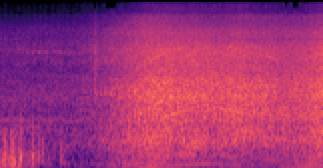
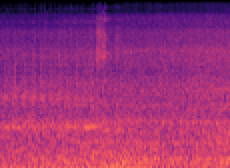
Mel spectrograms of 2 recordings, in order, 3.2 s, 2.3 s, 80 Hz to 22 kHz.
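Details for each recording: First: 2000 Chevrolet Blazer 4.3-liter V6 revved three times: swells up and down smoothly with no high-rev knock or valve train noise, healthy; a possible slight exhaust leak is also heard. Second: 2000 Chevrolet Blazer 4x4 with the 4.3L V6: even idle with no knock or valvetrain noise, but a faint, quick puffing tick in time with the firing. A slight exhaust leak is suspected, not confirmed.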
